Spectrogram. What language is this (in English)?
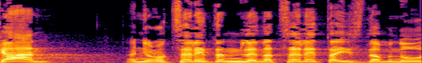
Hebrew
